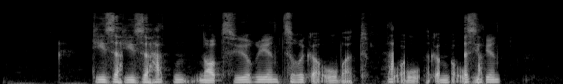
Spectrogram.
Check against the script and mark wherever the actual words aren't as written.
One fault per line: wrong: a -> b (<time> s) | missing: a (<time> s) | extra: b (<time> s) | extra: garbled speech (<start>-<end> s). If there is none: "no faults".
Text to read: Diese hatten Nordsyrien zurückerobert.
extra: diese (1.2 s)
extra: garbled speech (3.8-5.0 s)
